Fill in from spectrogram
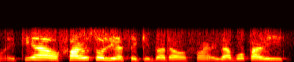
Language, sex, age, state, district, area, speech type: Assamese, female, 18-30, Assam, Lakhimpur, rural, conversation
